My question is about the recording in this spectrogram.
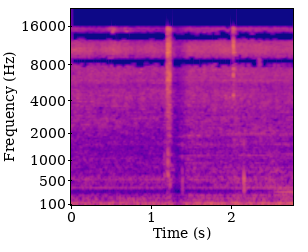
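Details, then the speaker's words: Walk-in freezer, newly installed replacement 3-pole 208 V contactor: one sharp clunk as it pulls right in, then steady hum of compressor and fan running; normal engagement. "there. Just pulled right in. We've got compressor, we've got fan."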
